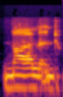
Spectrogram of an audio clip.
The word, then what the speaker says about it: Niland: So if you just go to A Darker Magic This Way Comes, or type in my name, Carmel Niland, which is spelled N-I-L-A-N-D, that will take you to where you can purchase it there.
